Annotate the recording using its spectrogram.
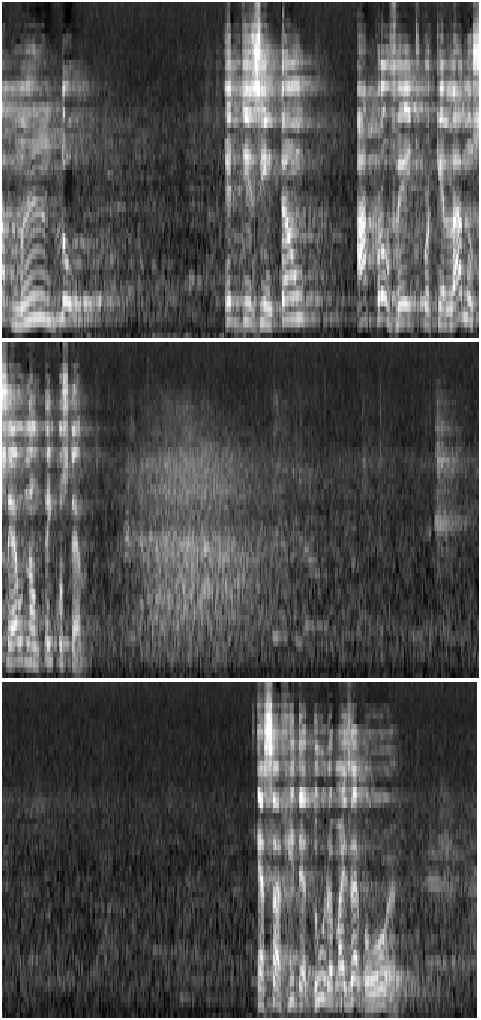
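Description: A man preaches with animation through a microphone, in short loud bursts.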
